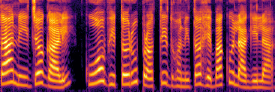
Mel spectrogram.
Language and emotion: Odia, neutral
